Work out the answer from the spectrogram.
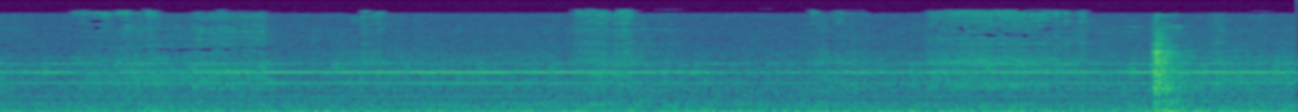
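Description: Freight cars of a mixed manifest train rolling past at trackside, a steady low rumble of steel wheels on the rail with a faint steady high whine. A single sharp clank comes near the end.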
